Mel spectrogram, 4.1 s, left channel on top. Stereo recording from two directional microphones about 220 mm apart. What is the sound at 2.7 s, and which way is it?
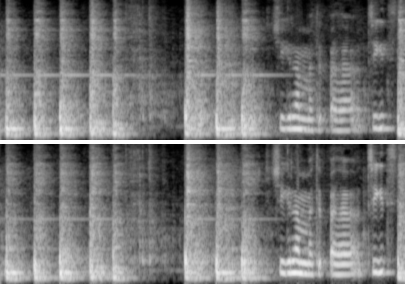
Speech, 55° right (ahead or behind).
